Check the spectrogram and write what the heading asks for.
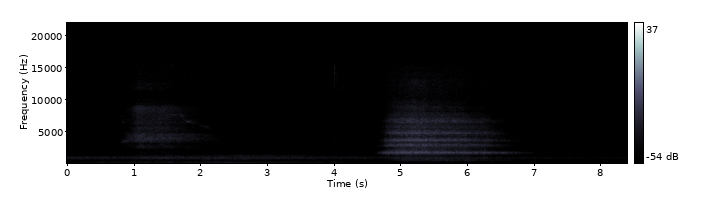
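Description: A woman's slow, deliberate deep breath: a faint inhale about a second in, then a longer, louder exhale from about five seconds in that lasts about two seconds.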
